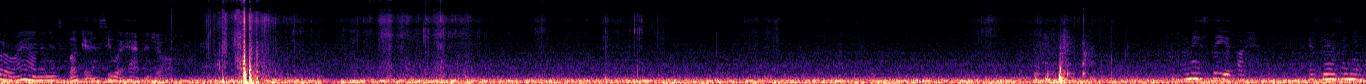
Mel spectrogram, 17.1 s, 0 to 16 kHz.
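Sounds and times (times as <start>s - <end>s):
hands rustling dry soil: 2.2s - 10.9s, 12.1s - 14.2s.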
